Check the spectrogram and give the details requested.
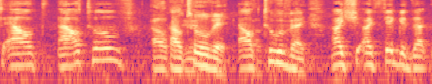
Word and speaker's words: Altuve: How do you pronounce Altuve? Altuve.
